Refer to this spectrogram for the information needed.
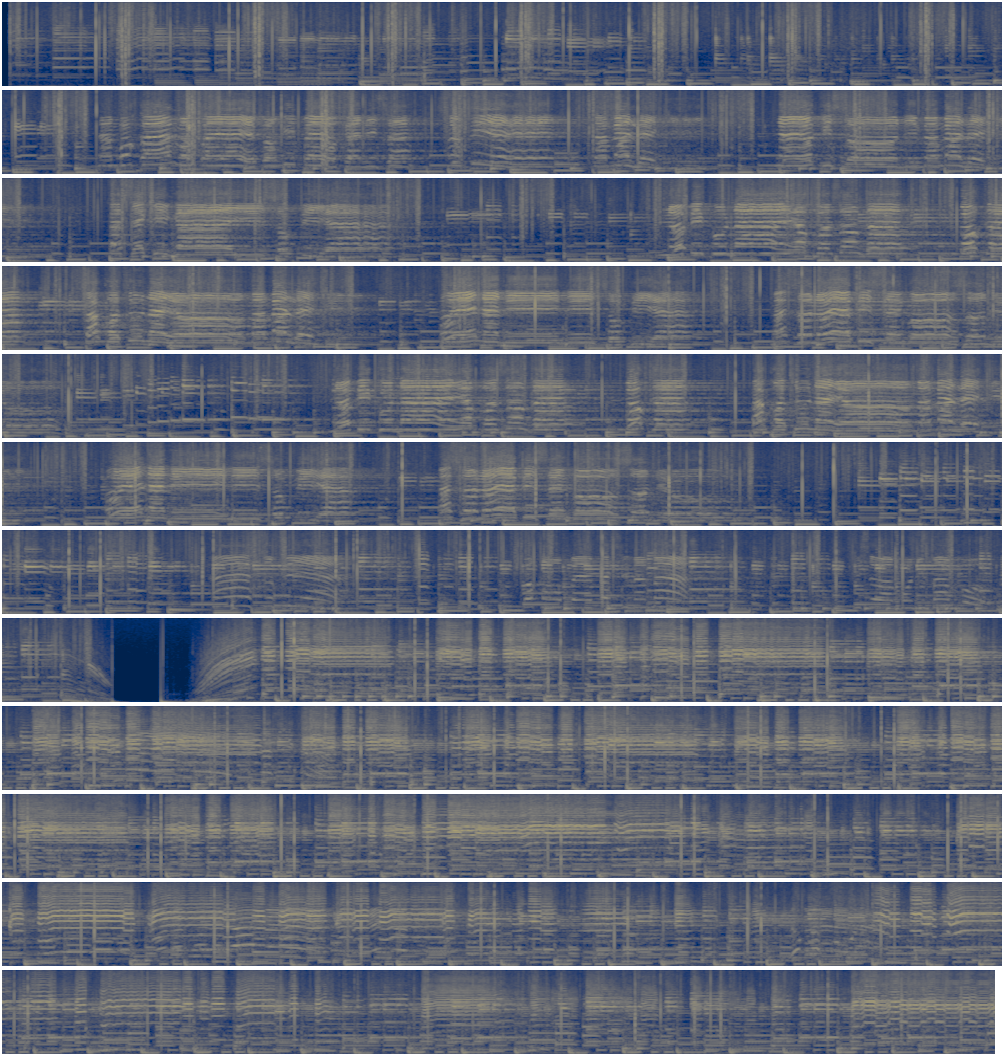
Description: Nice Lingala
Quite funky in parts!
